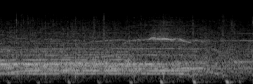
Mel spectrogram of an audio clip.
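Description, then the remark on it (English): Steady, dense audience applause for the winner at the end of a game, a loud wash of many hands clapping with a few faint cheers and whoops rising through it. “Give it up.”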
